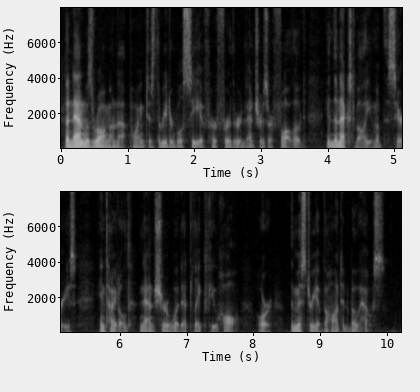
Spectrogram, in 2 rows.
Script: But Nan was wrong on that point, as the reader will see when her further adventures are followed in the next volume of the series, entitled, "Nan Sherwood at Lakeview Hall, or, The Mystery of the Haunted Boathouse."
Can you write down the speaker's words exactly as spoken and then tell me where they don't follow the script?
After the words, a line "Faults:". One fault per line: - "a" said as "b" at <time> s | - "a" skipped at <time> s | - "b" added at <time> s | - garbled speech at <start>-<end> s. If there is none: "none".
But Nan was wrong on that point, as the reader will see if her further adventures are followed in the next volume of the series, entitled, "Nan Sherwood at Lakeview Hall, or, The Mystery of the Haunted Boathouse."
Faults:
- "when" said as "if" at 2.1 s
